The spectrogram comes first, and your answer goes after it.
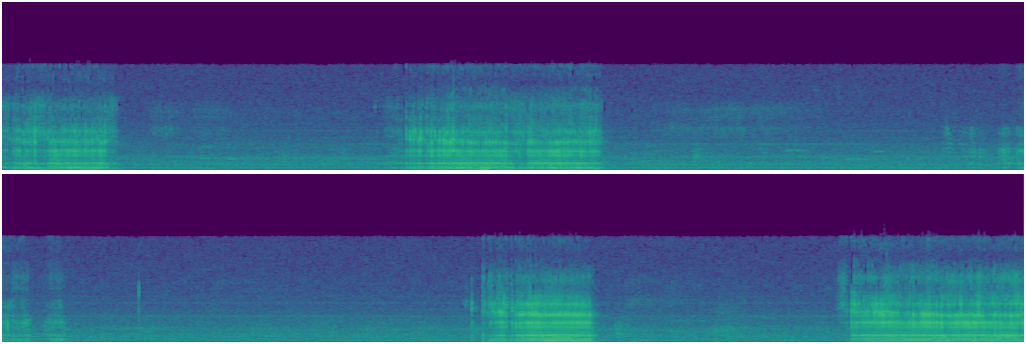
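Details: Bulldog Oliver sleeping and dreaming, with five rough, buzzing snores over twenty seconds, each one to two seconds long, spaced by quiet breathing and small snuffles.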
